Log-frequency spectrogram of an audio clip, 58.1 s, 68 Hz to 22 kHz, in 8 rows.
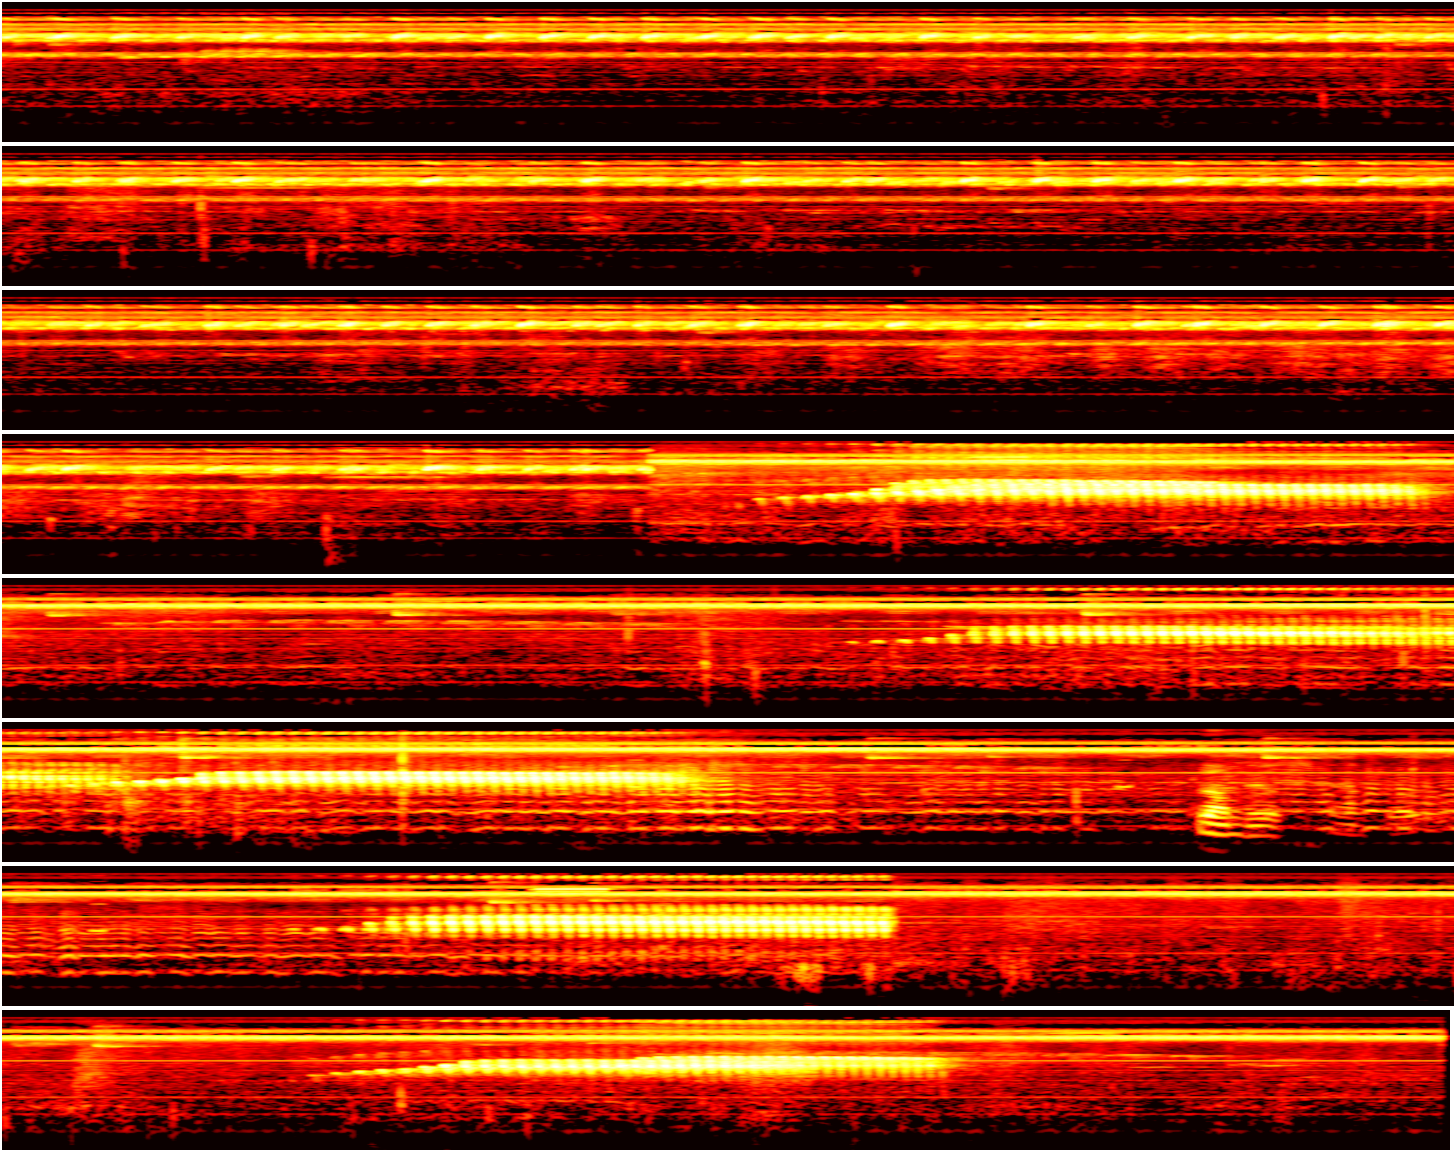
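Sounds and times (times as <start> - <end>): high insect drone: 0.0 - 58.0.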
